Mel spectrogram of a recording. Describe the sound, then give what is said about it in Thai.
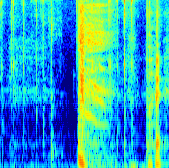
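A few crisp, clacky keystrokes on a mechanical keyboard, fairly loud, arriving in a short uneven burst after a near-silent start, with no voices. “อันนี้สำหรับคนที่ชอบเล่น แมคานิก คีย์บอร์ดอยากฟังเสียงหรือว่าทำงานอยู่คนเดียวเงียบๆอยากจะมีเสียงคีย์บอร์ดคนข้างๆนี่ลำคาญเล่นๆก็”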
